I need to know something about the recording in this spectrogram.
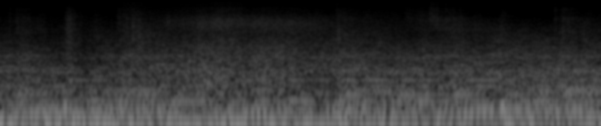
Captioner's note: clamoring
